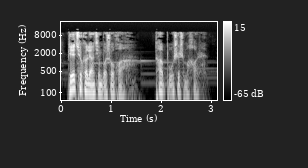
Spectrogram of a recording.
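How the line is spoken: Low, deep voice. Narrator (Chinese): 莫千行 声音低沉

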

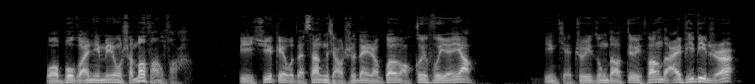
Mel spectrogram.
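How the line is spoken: Angry. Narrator (Chinese): 首席 C E O 怒声道

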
